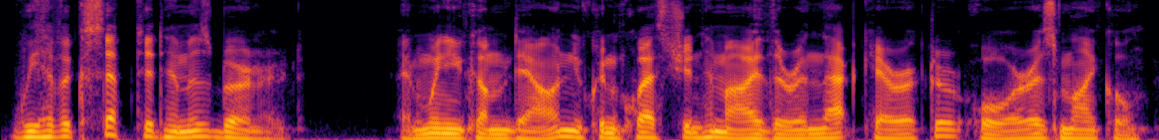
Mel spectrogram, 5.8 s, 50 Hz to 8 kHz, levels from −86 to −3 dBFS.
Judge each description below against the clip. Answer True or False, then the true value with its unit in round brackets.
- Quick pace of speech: True (230 wpm)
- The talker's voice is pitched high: False (100 Hz)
